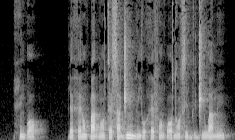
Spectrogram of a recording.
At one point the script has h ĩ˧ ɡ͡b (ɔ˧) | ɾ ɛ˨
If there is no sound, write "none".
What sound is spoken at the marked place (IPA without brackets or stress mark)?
ɔ˧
